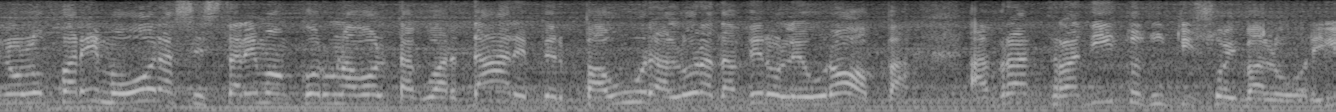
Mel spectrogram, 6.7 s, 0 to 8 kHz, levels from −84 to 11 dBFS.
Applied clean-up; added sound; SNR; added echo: none; Sawing; 8 dB; none.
